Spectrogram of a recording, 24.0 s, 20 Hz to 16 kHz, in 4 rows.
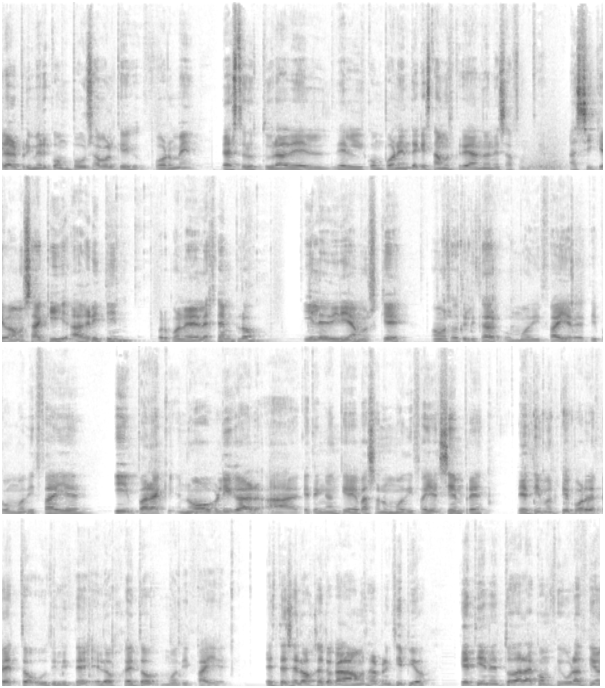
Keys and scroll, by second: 20.2 Return, 20.4 ctrl+alt+l, 20.4 ctrl+alt+o.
